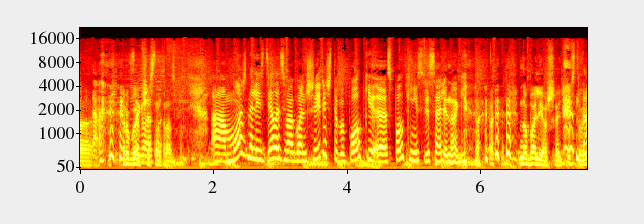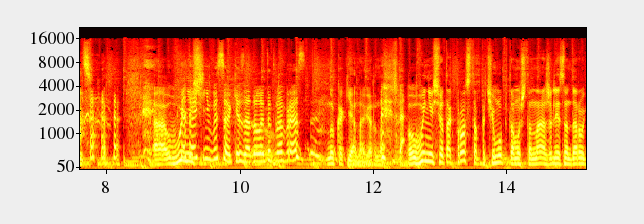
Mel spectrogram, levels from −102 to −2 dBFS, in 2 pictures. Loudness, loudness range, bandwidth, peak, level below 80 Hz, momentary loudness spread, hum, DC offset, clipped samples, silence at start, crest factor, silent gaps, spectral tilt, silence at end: -14 LUFS; 1 LU; 16.5 kHz; 0 dBFS; -40 dBFS; 6 LU; none; under 0.1%; under 0.1%; 0 s; 14 dB; none; -4 dB/octave; 0 s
